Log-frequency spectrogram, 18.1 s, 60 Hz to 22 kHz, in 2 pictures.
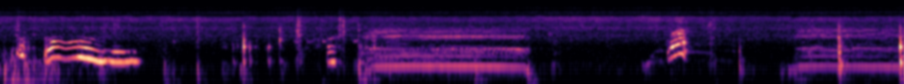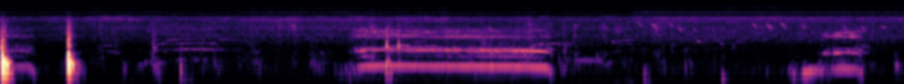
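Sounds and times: steady hiss: 0.0s - 18.0s
sheep bleating: 3.6s - 5.4s, 6.4s - 9.4s, 10.0s - 11.6s, 12.5s - 15.4s, 17.0s - 17.8s
sharp knocks: 8.4s - 9.9s.

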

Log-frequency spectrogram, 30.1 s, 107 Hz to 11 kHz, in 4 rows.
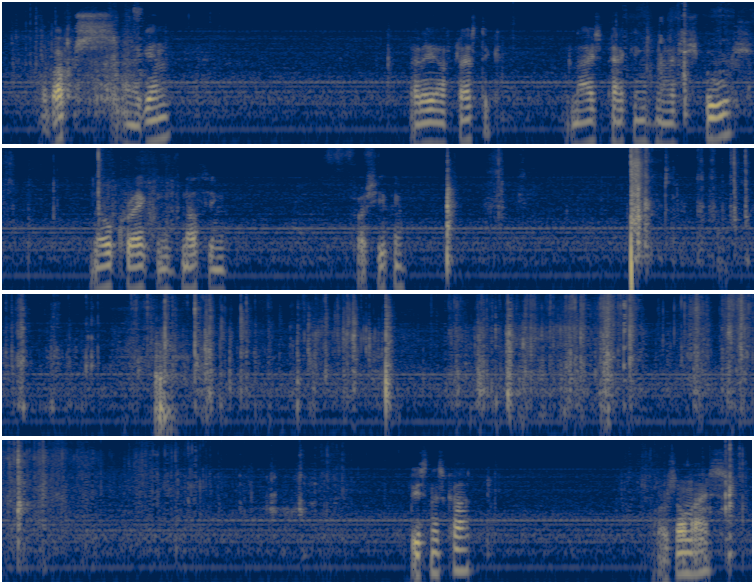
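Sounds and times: plastic bag crinkling: 0.0s - 1.4s, 13.9s - 26.2s, 28.7s - 30.0s.

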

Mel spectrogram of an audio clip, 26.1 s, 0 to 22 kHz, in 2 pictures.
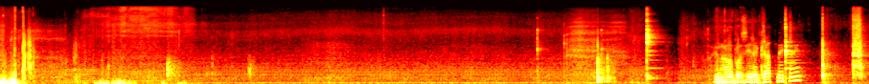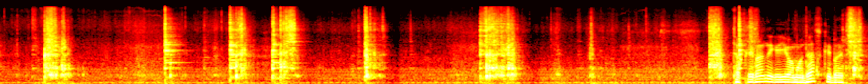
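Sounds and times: metal spoon scraping a pot: 12.8s - 14.2s, 15.5s - 17.6s, 18.3s - 19.3s, 20.2s - 20.9s, 23.6s - 24.5s, 25.6s - 26.0s.

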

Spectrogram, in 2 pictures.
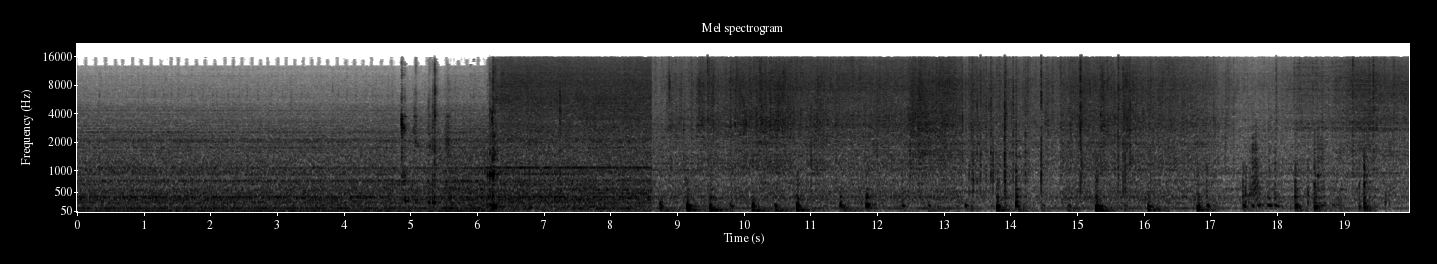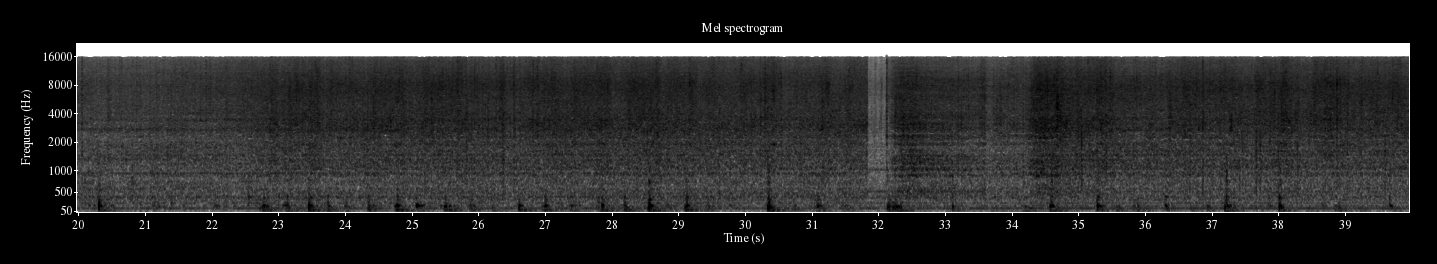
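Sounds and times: vegetables sizzling in oil: 6.2s - 39.9s
spatula scraping a pan: 8.7s - 19.5s.

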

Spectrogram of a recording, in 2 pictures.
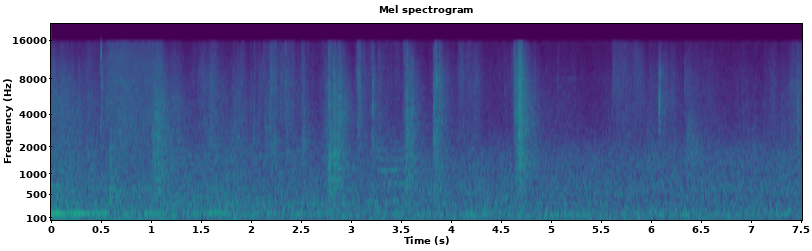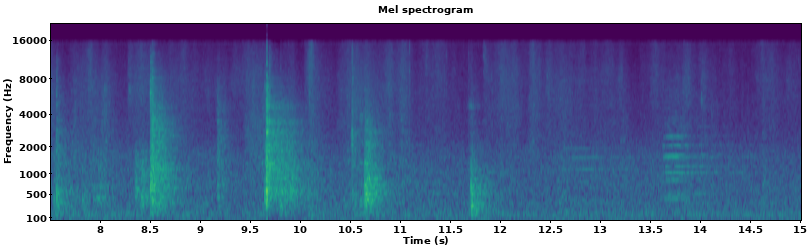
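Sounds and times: plastic wrapping rustling: 0.0s - 4.9s.

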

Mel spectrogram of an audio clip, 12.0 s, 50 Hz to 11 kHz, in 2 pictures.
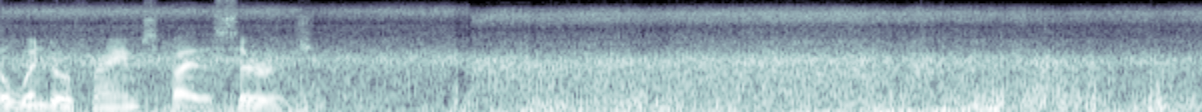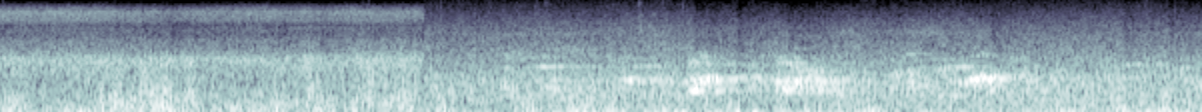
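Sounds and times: strong wind buffeting microphone: 0.0s - 12.0s.

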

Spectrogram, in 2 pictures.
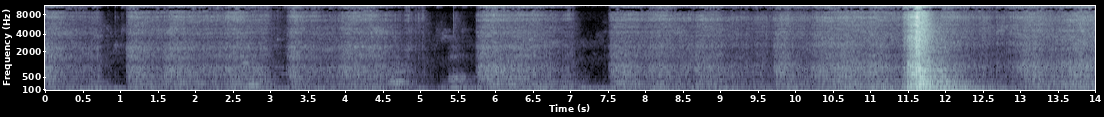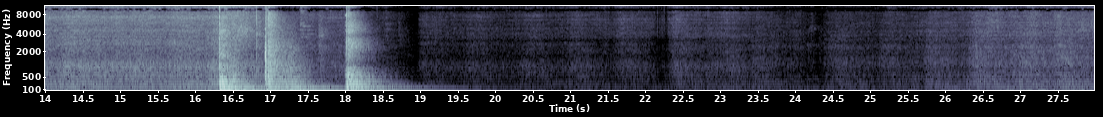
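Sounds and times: burning matchstick trail hissing: 0.0s - 27.9s
firecrackers bursting: 5.8s - 19.9s.

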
